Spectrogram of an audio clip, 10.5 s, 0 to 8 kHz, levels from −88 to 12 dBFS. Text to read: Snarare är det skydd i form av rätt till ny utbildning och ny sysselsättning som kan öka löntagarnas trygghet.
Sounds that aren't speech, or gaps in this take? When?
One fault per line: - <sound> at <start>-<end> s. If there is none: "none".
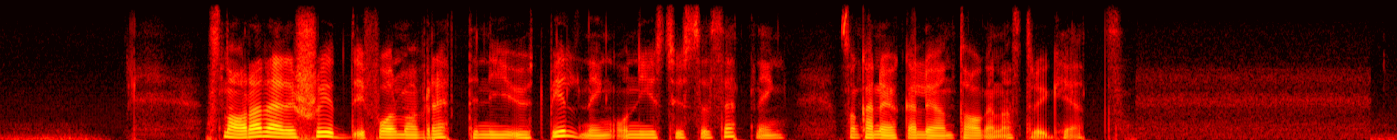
none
